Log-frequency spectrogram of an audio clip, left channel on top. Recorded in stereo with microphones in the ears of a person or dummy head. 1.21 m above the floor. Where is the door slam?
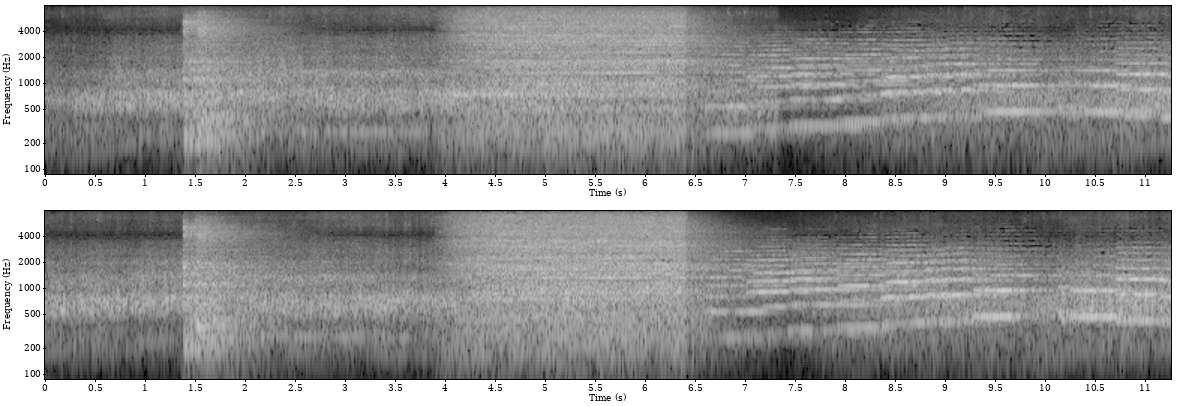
60° right (ahead or behind), 6 m.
